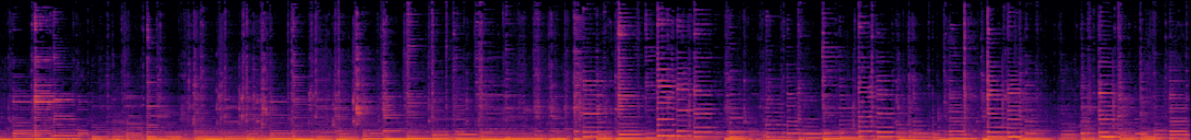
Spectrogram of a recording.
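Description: Two Ken Parker archtop guitars played together as an instrumental duet, plucked single-note lines over picked chords.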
